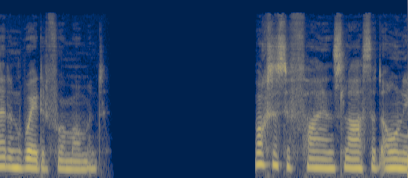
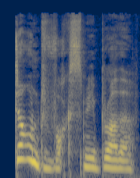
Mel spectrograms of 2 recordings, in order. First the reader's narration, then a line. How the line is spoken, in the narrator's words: Vox snapped testily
